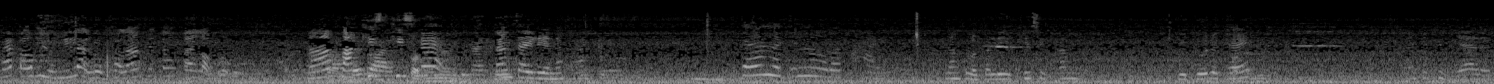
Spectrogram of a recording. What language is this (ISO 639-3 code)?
tha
